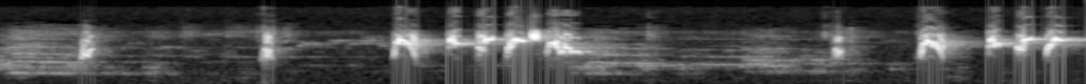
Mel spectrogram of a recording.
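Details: Ché song of a red-whiskered bulbul, used so kept birds practise singing: isolated sharp chips, then a jaunty run of looping whistles, a soft lower warble, and a closing burst of quick bright notes.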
